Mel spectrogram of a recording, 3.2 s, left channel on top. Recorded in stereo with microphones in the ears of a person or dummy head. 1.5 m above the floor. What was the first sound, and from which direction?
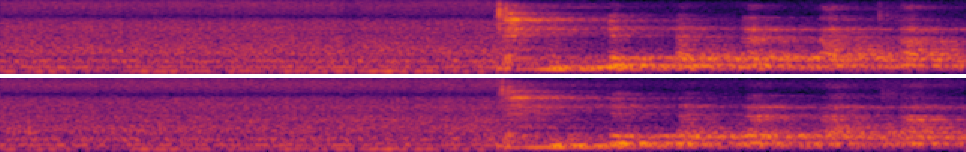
A giggle, 60° left (ahead or behind).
